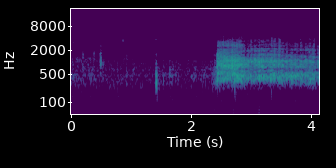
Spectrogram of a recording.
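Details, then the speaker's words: HO slot car axle rolled slowly across a box to amplify the sound: a soft, even rolling hiss with no rhythmic wobble or thump; this is the straightest axle tested, running true. "see that sounds pretty good didn't have all that wobble blah blah blah wobble sound see that one sounds probably the straightest they didn't have no wobbles on at all"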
